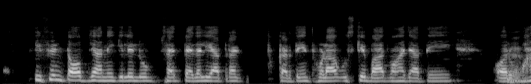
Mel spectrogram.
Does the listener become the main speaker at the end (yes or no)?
no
